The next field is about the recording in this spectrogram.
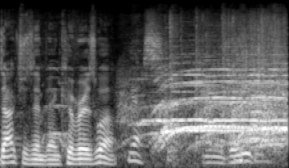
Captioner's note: cheers and applause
